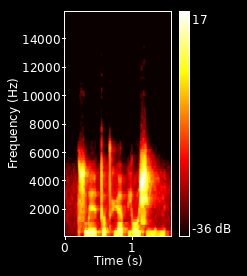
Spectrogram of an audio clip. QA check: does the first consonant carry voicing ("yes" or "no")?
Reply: no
